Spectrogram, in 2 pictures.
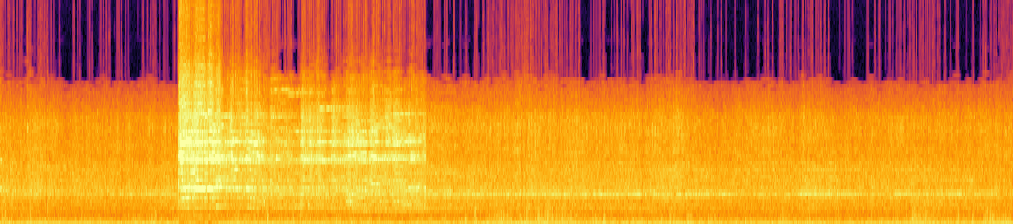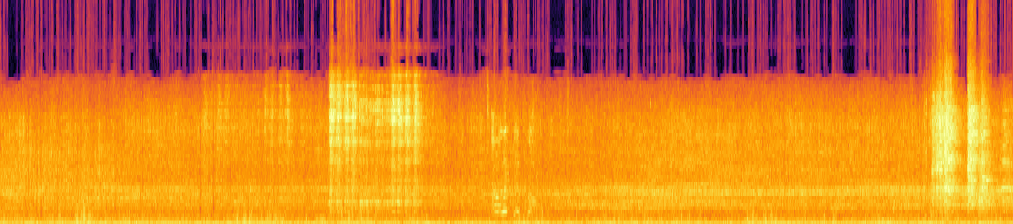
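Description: Steady road and wind noise heard inside a small car's cabin at highway speed. Louder, higher sounds break in briefly about three seconds in and again about twenty seconds in.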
